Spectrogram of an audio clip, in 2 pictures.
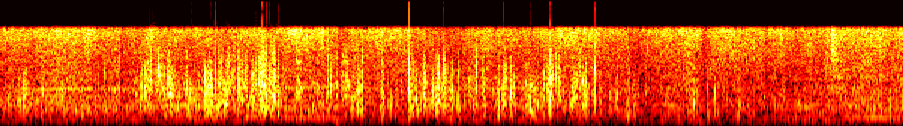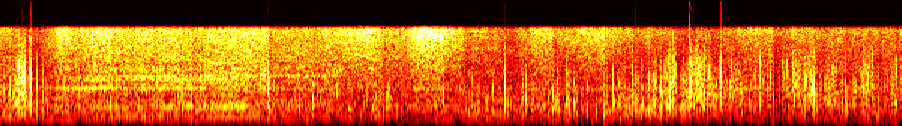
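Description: Motorboat running at speed through choppy water: the engine's steady drone under wind buffeting the microphone and the splash and slap of waves and spray against the hull. The engine note stands out more clearly about halfway through.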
